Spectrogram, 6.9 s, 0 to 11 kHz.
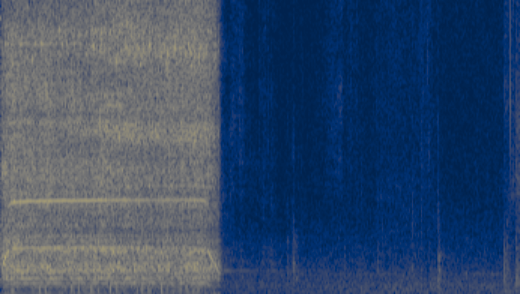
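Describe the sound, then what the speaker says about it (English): A power tool drives a 12mm socket with an extension, loosening and removing a bolt behind a 2012-2017 Toyota Camry 3.5L alternator. The steady, loud whir runs for about three seconds, then cuts off, leaving faint clinks and handling noises. "We're going to use our 12mm socket and extension to go ahead and loosen and remove this bolt."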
